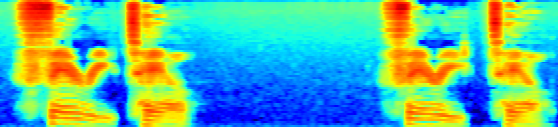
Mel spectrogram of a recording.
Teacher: Fair and tale have a lot of emphasis.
